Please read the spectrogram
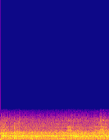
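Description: Steady background hiss of room tone, even throughout, with a faint steady tone underneath.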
